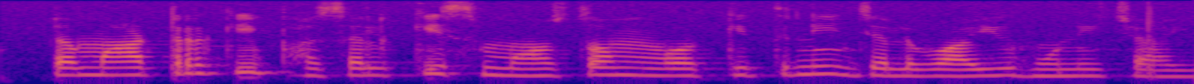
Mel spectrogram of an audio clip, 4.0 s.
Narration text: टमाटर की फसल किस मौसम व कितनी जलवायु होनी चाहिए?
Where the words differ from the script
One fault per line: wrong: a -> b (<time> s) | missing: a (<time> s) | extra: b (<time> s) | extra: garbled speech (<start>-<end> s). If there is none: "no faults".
no faults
